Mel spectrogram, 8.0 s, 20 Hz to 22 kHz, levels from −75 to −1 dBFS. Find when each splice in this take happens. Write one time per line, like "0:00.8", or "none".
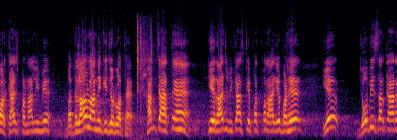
0:02.8

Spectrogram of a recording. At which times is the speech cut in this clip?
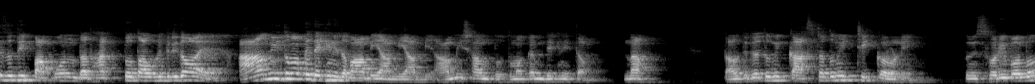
none

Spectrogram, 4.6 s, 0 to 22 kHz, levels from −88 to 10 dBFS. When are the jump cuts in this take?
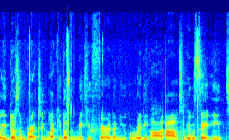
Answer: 0:03.3

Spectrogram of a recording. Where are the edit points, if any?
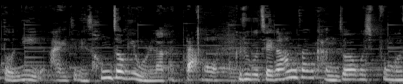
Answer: none

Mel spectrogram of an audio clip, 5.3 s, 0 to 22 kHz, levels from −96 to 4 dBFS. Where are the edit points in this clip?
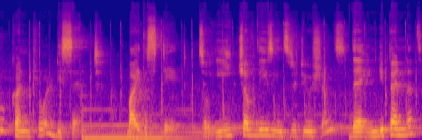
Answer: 0:02.3
0:04.3

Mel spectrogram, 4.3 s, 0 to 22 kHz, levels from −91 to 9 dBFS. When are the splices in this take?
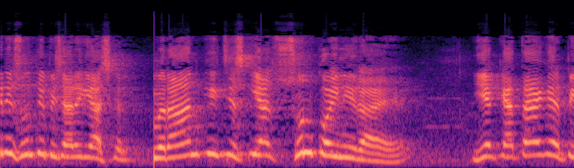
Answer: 0:01.2

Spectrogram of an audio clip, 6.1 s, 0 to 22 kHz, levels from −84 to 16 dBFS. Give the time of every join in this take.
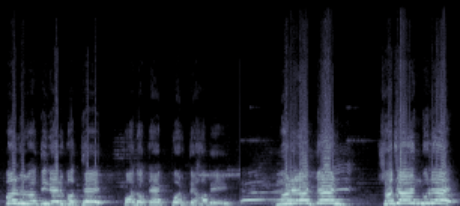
0:03.2

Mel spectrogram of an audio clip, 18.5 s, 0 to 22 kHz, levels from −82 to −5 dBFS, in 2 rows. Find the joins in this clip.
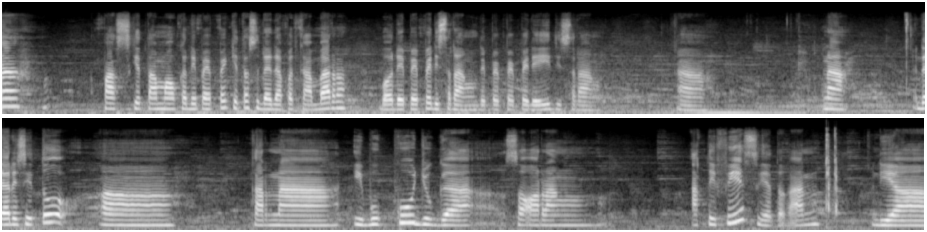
none

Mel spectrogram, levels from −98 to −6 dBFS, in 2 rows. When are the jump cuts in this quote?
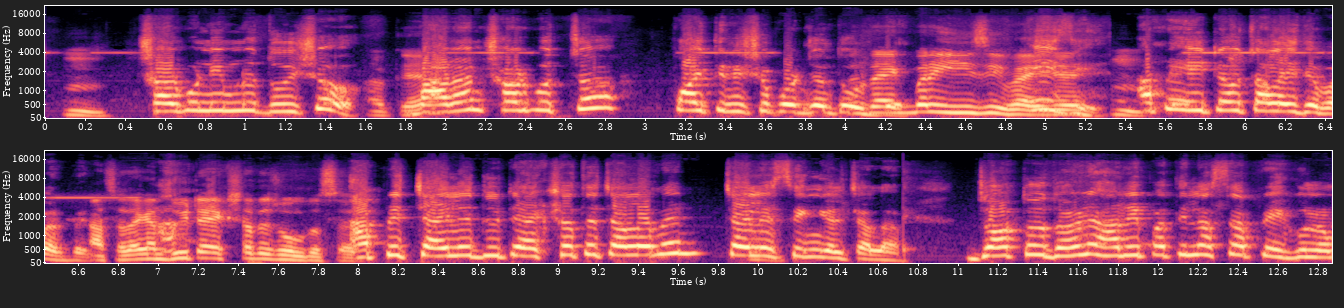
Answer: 0:05.3
0:10.8

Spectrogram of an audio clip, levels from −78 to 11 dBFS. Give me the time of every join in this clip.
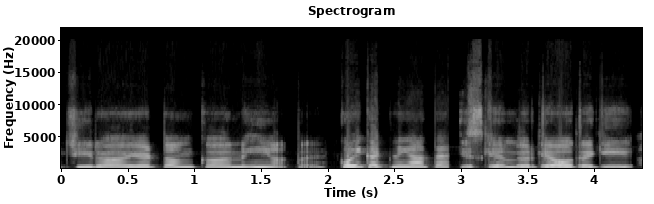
0:02.8

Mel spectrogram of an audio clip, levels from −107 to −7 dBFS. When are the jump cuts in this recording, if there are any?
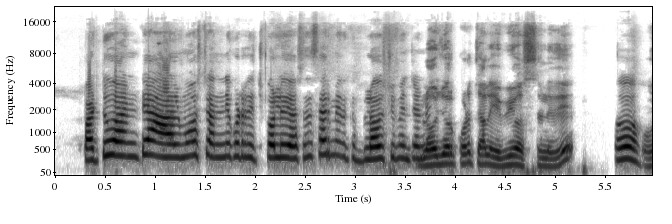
none

